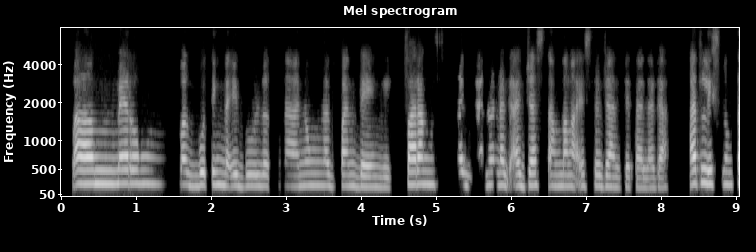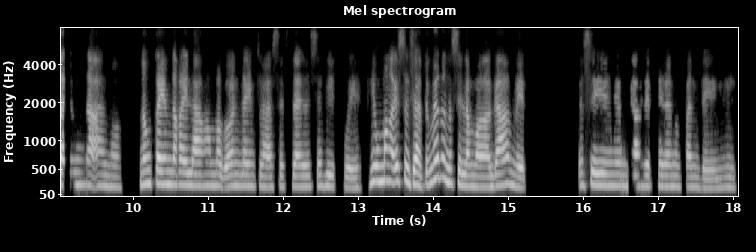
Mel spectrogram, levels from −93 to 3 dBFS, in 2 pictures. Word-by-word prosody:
um, 235 Hz, 0 st, +7 dB
merong 240 Hz, -1 st, +2 dB, 0.2 s
mabuting 220 Hz, +1 st, 0 dB
naidulot 200 Hz, 0 st, -2 dB, 0.2 s
na 195 Hz, -1 st, -5 dB
nung 210 Hz, +1 st, -4 dB
nag 200 Hz, -2 st, -4 dB
pandemic, 185 Hz, -3 st, -2 dB, 0.2 s
parang 230 Hz, 0 st, +5 dB, 0.3 s
nag-ano 215 Hz, 0 st, -5 dB
nag-adjust 210 Hz, 0 st, -1 dB
ang 200 Hz, -, -4 dB
mga 200 Hz, -1 st, -1 dB
estudyante 185 Hz, -2 st, -3 dB
talaga. 170 Hz, 0 st, -5 dB, 0.3 s
At 240 Hz, +2 st, +5 dB
least 240 Hz, -2 st, +2 dB
no'ng 225 Hz, -, -4 dB
time 220 Hz, 0 st, +2 dB
na 205 Hz, -1 st, 0 dB
ano, 185 Hz, -2 st, -5 dB, 0.2 s
no'ng 230 Hz, +2 st, +1 dB
time 230 Hz, -1 st, +6 dB
na 220 Hz, -, +1 dB
kailangang 205 Hz, -1 st, +1 dB
mag-online 200 Hz, +1 st, -1 dB
classes 185 Hz, 0 st, -3 dB
dahil 190 Hz, 0 st, -1 dB
sa 200 Hz, 0 st, -6 dB
heatwave, 175 Hz, -3 st, -3 dB, 0.2 s
'yung 275 Hz, +1 st, +4 dB
mga 270 Hz, -2 st, +3 dB
estudyante 240 Hz, -7 st, +3 dB
meron 330 Hz, -4 st, +3 dB
na 245 Hz, -, -4 dB
silang 200 Hz, -4 st, +1 dB
mga 180 Hz, -1 st, +3 dB
gamit. 205 Hz, -4 st, +1 dB, 0.7 s
Kasi 210 Hz, +2 st, -6 dB
'yun 205 Hz, -1 st, 0 dB
y'ung 200 Hz, -1 st, -3 dB
gamit 195 Hz, 0 st, -3 dB
nila 195 Hz, -1 st, -2 dB
no'ng 185 Hz, -1 st, -7 dB
pandemic. 170 Hz, -1 st, -5 dB
200 Hz, 150 wpm, -24 LUFS, 190-225 Hz, 0.7 s, um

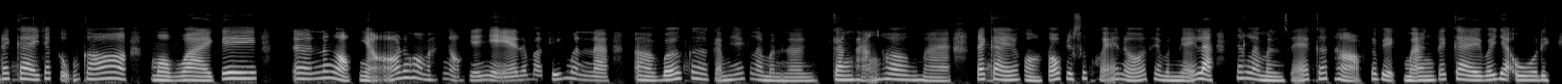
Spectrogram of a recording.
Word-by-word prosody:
trái 260 Hz, 0 st, 0 dB
cây 240 Hz, -4 st, +4 dB
chắc 275 Hz, 0 st, -3 dB
cũng 210 Hz, +3 st, -6 dB
có 260 Hz, +2 st, +2 dB, 0.2 s
một 200 Hz, -2 st, +4 dB
vài 185 Hz, -1 st, +3 dB
cái 275 Hz, +1 st, +4 dB, 0.4 s
ờ, 260 Hz, -1 st, +1 dB
nó 290 Hz, +3 st, -2 dB
ngọt 235 Hz, -11 st, +4 dB
nhỏ, 200 Hz, +6 st, +1 dB
đúng 315 Hz, +2 st, -1 dB
hông 285 Hz, -5 st, -1 dB
bạn? 215 Hz, -1 st, -6 dB
Ngọt 210 Hz, -8 st, -7 dB
nhẹ 190 Hz, 0 st, -3 dB
nhẹ 190 Hz, -2 st, +1 dB
để 210 Hz, -, -6 dB
mà 225 Hz, +1 st, -9 dB
khiến 235 Hz, +4 st, -1 dB
mình 260 Hz, -3 st, -4 dB
là, 190 Hz, -4 st, -2 dB, 0.2 s
ờ, 195 Hz, -3 st, +1 dB
bớt, 215 Hz, +8 st, +2 dB
ờ, 260 Hz, -4 st, -2 dB
cảm 195 Hz, -, -3 dB
giác 255 Hz, +4 st, -6 dB
là 220 Hz, -5 st, -4 dB
mình, 175 Hz, -2 st, -1 dB
ờ, 170 Hz, 0 st, -2 dB, 0.3 s
căng 215 Hz, -1 st, +3 dB
thẳng 215 Hz, 0 st, -3 dB
hơn, 225 Hz, -4 st, 0 dB
mà 165 Hz, -2 st, -2 dB, 0.3 s
trái 240 Hz, 0 st, +3 dB
cây 220 Hz, -5 st, +2 dB
nó 220 Hz, -, 0 dB
còn 180 Hz, -4 st, 0 dB
tốt 230 Hz, +5 st, +3 dB
cho 255 Hz, -, +1 dB
sức 275 Hz, +3 st, -6 dB
khỏe 245 Hz, -, -4 dB
nữa. 195 Hz, -1 st, 0 dB
Thì 235 Hz, -, -5 dB
mình 185 Hz, -2 st, +1 dB
nghĩ 185 Hz, +5 st, +1 dB
là 250 Hz, -5 st, +6 dB, 0.2 s
chắc 285 Hz, 0 st, -2 dB
là 250 Hz, -5 st, 0 dB
mình 185 Hz, -2 st, +2 dB
sẽ 220 Hz, +5 st, -3 dB
kết 265 Hz, 0 st, -3 dB
hợp 255 Hz, -, +2 dB
cái 250 Hz, -, -2 dB
việc 215 Hz, -7 st, 0 dB
mà 185 Hz, -2 st, +3 dB
ăn 195 Hz, +1 st, +2 dB
trái 235 Hz, +1 st, -3 dB
cây 215 Hz, -6 st, +3 dB
với 210 Hz, +4 st, +1 dB
yaourt 200 Hz, -4 st, +2 dB
đi, 205 Hz, 0 st, 0 dB
215 Hz, 240 wpm, -23 LUFS, 195-255 Hz, 0.4 s, là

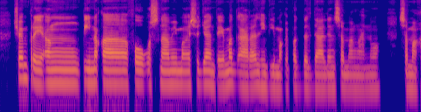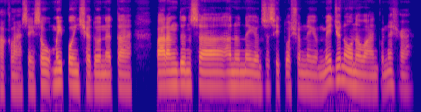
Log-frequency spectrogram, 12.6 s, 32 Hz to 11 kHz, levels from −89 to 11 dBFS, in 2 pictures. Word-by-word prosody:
siyempre 180 Hz, -6 st, +2 dB
ang 145 Hz, -1 st, -2 dB
pinaka-focus 140 Hz, -2 st, +1 dB
naming 135 Hz, 0 st, -3 dB
mga 135 Hz, -1 st, +1 dB
estudyante, 140 Hz, -2 st, -1 dB
mag-aral 125 Hz, -2 st, -2 dB
hindi 120 Hz, -1 st, -8 dB
makipagdaldalan 115 Hz, 0 st, -7 dB
sa 120 Hz, +2 st, +1 dB
mga 110 Hz, -1 st, -11 dB
ano, 110 Hz, +1 st, -16 dB, 0.2 s
sa 125 Hz, -2 st, +1 dB
mga 110 Hz, 0 st, -5 dB
kaklase. 110 Hz, 0 st, -3 dB
So, 130 Hz, +4 st, +3 dB
may 140 Hz, +1 st, +3 dB
point 135 Hz, -2 st, 0 dB
siya 120 Hz, -, +4 dB
do'n 120 Hz, 0 st, -3 dB
at, -, -, -40 dB
ah, 115 Hz, -1 st, 0 dB, 0.4 s
parang 135 Hz, +1 st, +6 dB
do'n 135 Hz, 0 st, -1 dB
sa 130 Hz, -1 st, +5 dB
ano 130 Hz, 0 st, -2 dB
na 130 Hz, 0 st, -4 dB
yun, 120 Hz, -2 st, -5 dB
sa 120 Hz, 0 st, +5 dB
sitwasyon 125 Hz, -1 st, -2 dB
na 120 Hz, -, -6 dB
yun, 110 Hz, -, -11 dB
medyo 155 Hz, +8 st, 0 dB
naunawaan 120 Hz, -8 st, -2 dB
ko -, -, -16 dB
na 135 Hz, +3 st, -7 dB
siya. 110 Hz, -3 st, -10 dB
130 Hz, 175 wpm, -24 LUFS, 115-140 Hz, 0.4 s, parang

